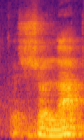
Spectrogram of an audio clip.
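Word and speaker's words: שלח: 그래서 오늘 이 토라 포션의 제목인 셜락, 신, 라메드, 그다음 캣, 이 세 가지죠. 셜락 이렇게 발음하는데 이것은 오늘 우리가 공부하는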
